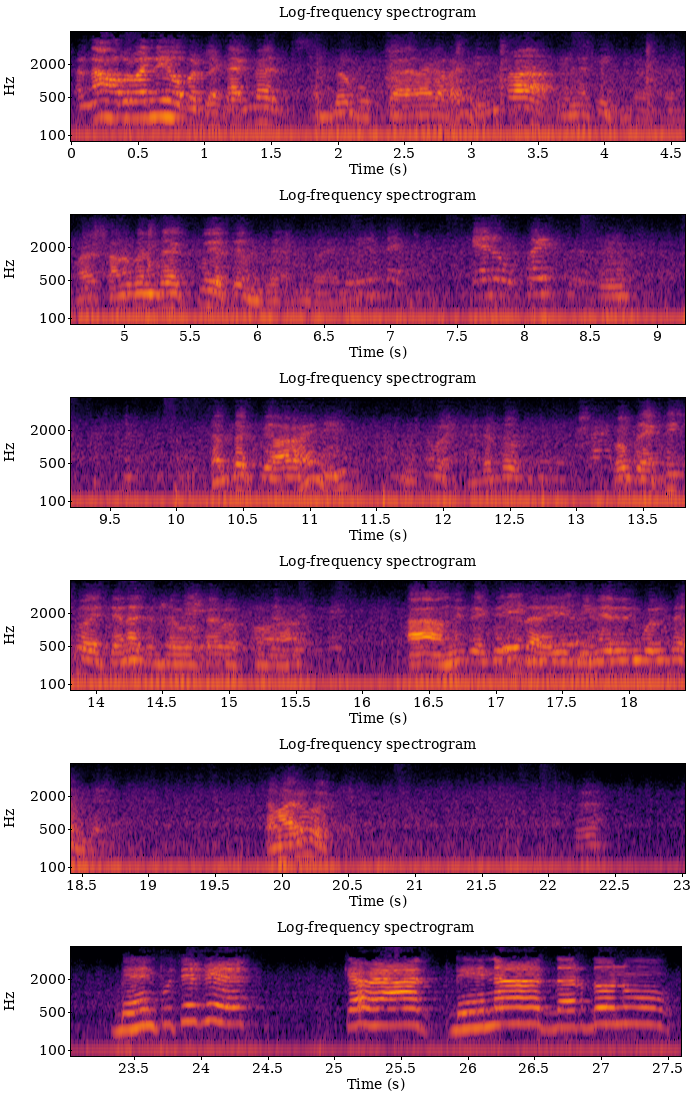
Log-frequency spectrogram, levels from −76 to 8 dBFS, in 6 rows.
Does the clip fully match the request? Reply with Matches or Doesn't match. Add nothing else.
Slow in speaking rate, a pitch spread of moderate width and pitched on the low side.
Doesn't match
